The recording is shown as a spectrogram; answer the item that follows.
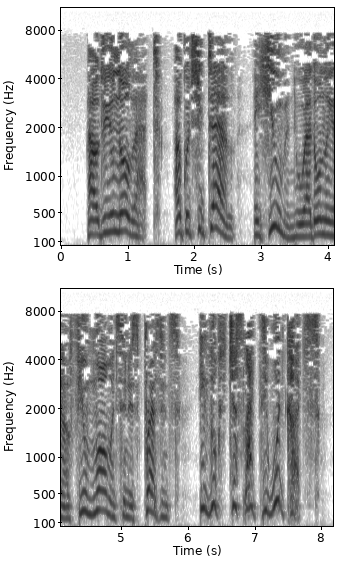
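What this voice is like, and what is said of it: French accent, man's voice. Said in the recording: “a tall, heavy man with a French accent”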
